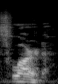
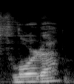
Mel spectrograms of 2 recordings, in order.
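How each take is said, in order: First: The first vowel is not an O sound. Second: The first vowel is a clear O sound. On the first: The speaker calls it wrong. "It's not Florida" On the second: The speaker calls it right. "It's Florida with an O"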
